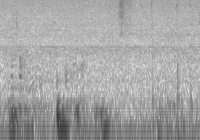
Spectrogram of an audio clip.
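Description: Low steady hum with three soft, low thuds in the first second.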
